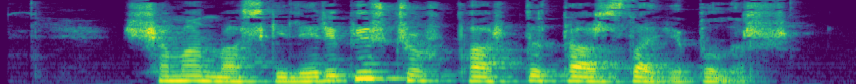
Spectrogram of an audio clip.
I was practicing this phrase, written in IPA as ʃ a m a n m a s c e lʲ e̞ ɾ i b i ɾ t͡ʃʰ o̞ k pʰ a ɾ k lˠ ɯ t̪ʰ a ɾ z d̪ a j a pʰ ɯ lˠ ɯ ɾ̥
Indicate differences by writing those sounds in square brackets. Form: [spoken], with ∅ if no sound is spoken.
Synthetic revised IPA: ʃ a m a n m a s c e lʲ e̞ ɾ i b i ɾ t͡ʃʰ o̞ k pʰ a ɾ k lˠ ɯ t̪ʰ a ɾ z d̪ a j a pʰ ɯ lˠ ɯ ɾ̥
